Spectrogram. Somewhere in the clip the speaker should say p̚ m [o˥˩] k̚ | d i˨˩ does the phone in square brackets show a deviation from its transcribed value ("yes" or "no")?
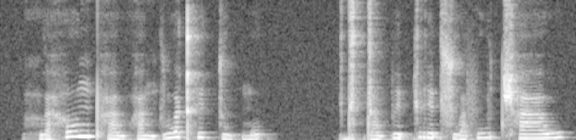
yes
